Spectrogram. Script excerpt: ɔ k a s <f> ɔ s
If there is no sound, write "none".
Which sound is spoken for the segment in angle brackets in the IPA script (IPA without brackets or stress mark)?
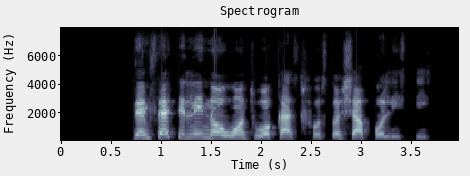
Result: f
